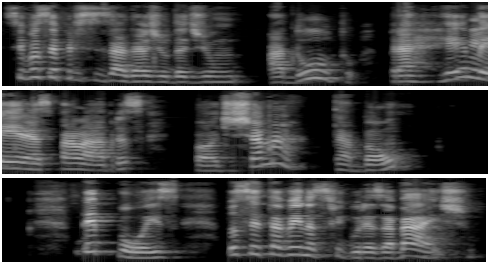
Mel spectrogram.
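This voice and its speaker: A woman teaching small children in a recorded lesson, her voice bright and clear. She speaks slowly and patiently, in a sing-song tone, stretching out each syllable so the kids can repeat after her. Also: medium pitch, big pitch swings.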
